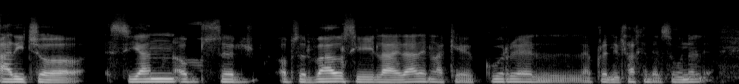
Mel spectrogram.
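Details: Adult man who stutters, speaking Spanish learned after moving to Spain at 22; he says his stuttering was more severe in Spanish; stuttering.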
